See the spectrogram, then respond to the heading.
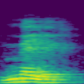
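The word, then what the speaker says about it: מלך: rinda esa palabra melec en el hebreo Rey melek se escribe con la letra me la letra l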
